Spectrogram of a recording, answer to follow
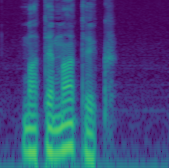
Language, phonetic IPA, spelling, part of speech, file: Polish, [ˌmatɛ̃ˈmatɨk], matematyk, noun, Pl-matematyk.ogg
